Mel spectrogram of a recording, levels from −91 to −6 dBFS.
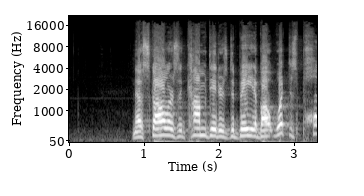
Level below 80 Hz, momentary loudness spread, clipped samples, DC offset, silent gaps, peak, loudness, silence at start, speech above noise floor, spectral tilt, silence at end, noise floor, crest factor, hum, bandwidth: -48 dBFS; 8 LU; under 0.1%; under 0.1%; none; 0 dBFS; -11 LUFS; 0.85 s; 47 dB; -4.5 dB/octave; 0 s; -57 dBFS; 10 dB; none; 16 kHz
